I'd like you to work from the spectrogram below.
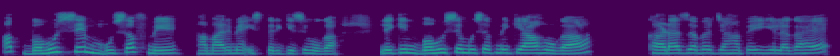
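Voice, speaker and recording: A woman's voice: a little high, fairly even intonation, a little slow, darkish tone, no room sound. A woman teaching tajweed online in a patient, explanatory way, posing questions and answering them herself. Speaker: Quran recitation teacher.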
